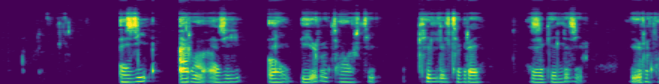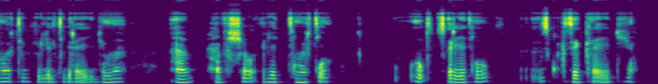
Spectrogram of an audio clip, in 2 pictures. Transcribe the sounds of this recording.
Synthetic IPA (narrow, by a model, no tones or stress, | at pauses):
ʔɨzi | ʔaɾma̰ʔzi | najbiʔɾot̪ʰɨmhɨɾt̪ʰḭ | kʰɨlːɨlt̪ʰɨɡɾaj | zɨɡɐlːɨt͡sʼɨ̰jːu | bḭʔɾot̪ʰɨmhɨɾt̪ʰikʰɨlːɨ̰lt̪ʰɨɡɾa̰jd̪ɨmːa | ʔaβ | ħafɐ̥ʃawʔβet̪ʰːɨmhɨɾt̪ʰḭn | tʼt͡sʼɨɾjɛt̪ʰɨn | zɐkʰːa̰jɛ̰d̪ɨjːu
